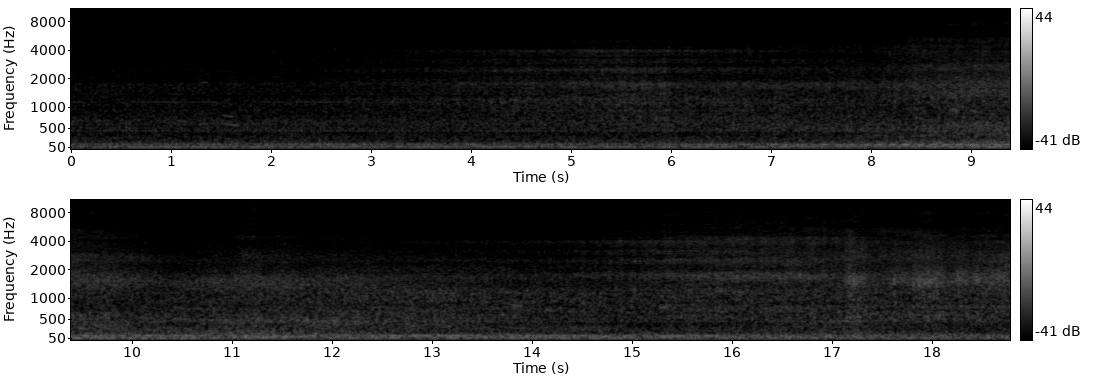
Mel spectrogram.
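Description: Cars and trucks drive slowly past, tyres hissing through wet slush.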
